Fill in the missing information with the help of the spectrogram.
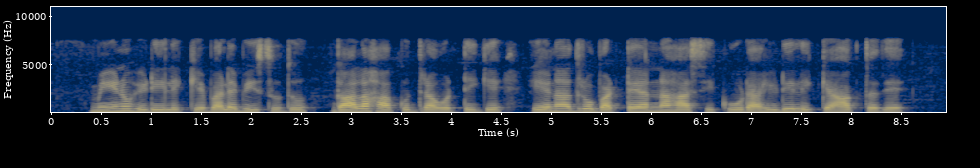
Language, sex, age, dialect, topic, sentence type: Kannada, female, 18-24, Coastal/Dakshin, agriculture, statement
